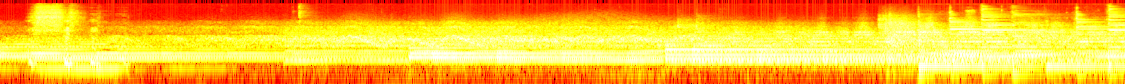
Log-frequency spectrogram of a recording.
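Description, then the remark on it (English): Wailing siren tones hold steady pitches and step between them every second or two, loud and continuous throughout, with a busy background wash and no one talking. “Sirens instead.”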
